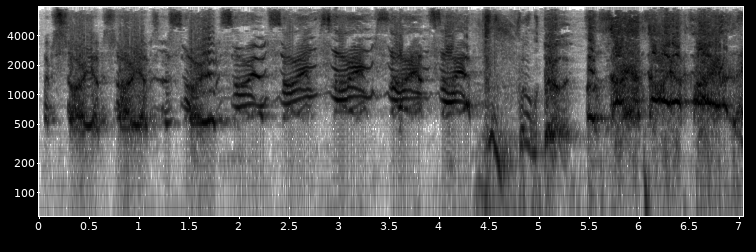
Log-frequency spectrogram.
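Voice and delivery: wailing sorry in a very high crying voice; imitating sobbing apology. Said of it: "guess what she's saying? Repetitively".

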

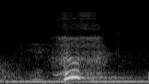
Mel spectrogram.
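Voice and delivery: sharp gasp of sudden realization; acted startled gasp. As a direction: suck in air as if struck by a thought. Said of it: "What's their first thought?".

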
